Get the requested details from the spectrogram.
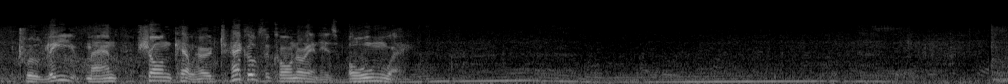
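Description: A rally car engine roars and revs hard up close, then drones on as the car drives away.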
